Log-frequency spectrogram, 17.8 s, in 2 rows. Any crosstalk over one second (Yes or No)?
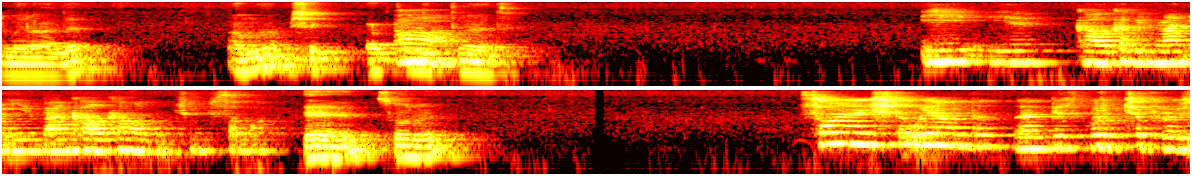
No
